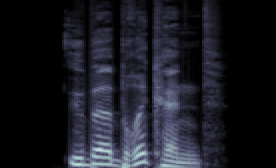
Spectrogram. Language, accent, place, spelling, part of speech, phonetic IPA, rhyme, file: German, Germany, Berlin, überbrückend, verb, [yːbɐˈbʁʏkn̩t], -ʏkn̩t, De-überbrückend.ogg
- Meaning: present participle of überbrücken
